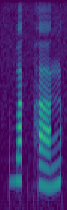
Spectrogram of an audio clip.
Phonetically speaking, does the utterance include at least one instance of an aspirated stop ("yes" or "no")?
yes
